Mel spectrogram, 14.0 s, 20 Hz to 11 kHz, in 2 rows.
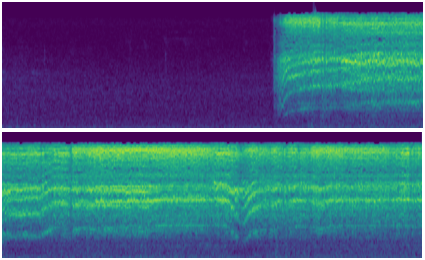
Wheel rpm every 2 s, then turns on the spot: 0, 0, 50, 160, 200, 200, 210.
none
